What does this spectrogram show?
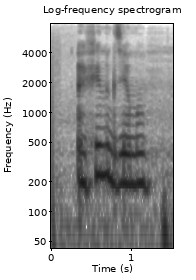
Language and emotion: Russian, neutral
